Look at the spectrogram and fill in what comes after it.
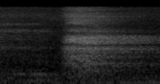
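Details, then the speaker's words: Stage play, acted: a young woman, asked to breathe hard during chest auscultation, takes a single quick, forceful breath; forced breathing. "Ora io la ausculto eh signorina respiri forte più forte ancora più forte"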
